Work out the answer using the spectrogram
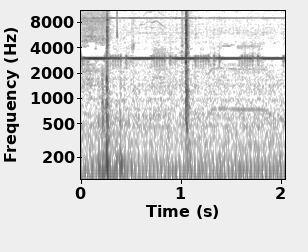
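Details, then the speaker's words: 2010 Renault Laguna with a parasitic battery drain traced to the radio, not the handbrake: over a low idle hum, a few sharp clicks and short motor whir as the automatic electric handbrake releases when put in reverse; works normally. "So, we'll start it up >> and we'll go in reverse and the handbrake comes off"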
